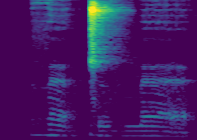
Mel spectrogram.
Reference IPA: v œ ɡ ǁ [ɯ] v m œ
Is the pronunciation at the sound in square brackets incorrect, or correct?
correct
